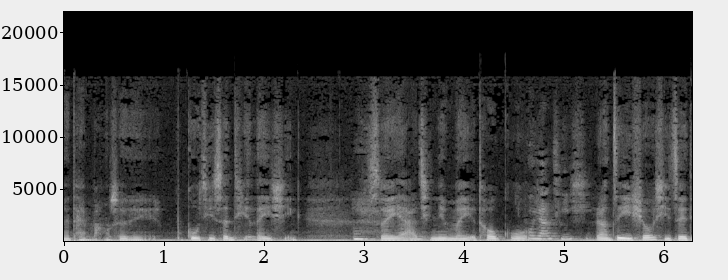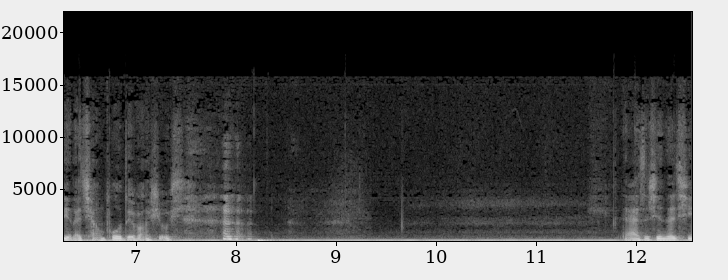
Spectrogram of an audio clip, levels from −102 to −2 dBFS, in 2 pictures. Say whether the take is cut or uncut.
uncut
